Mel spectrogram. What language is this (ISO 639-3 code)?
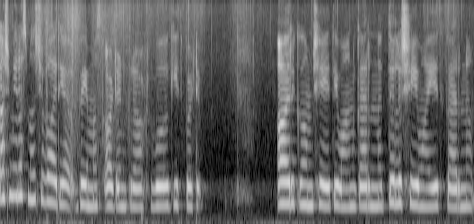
kas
